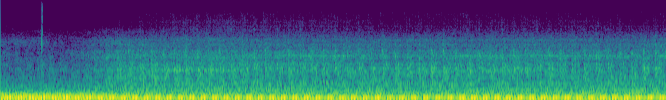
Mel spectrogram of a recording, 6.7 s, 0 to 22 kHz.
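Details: Subaru Impreza WRX GC8, EJ20G turbo boxer at steady low idle, regular hard tapping about three per second; driven a year, prior owner two years; told forged pistons knock, owner suspects connecting rod; unconfirmed.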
